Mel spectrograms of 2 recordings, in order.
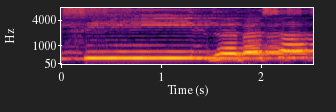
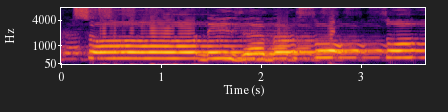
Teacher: اس کے بعد ہے صاد، صاد میں بھی تو سیٹی ہوتی ہے نا، لیکن سین اور صاد میں فرق یہ ہے کہ صاد موٹا پڑا جائے گا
